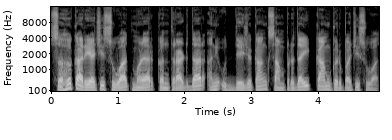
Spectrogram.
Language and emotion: Goan Konkani, neutral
